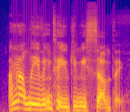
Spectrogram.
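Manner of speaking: high, quick mock insistence; insistent begging. Young photographer refusing to leave a magazine empty-handed, begging insistently. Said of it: "I begged Hollywood Life".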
